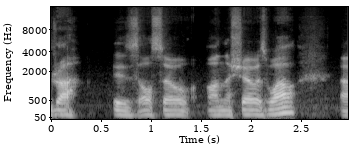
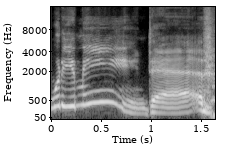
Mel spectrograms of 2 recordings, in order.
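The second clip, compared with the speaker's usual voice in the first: put-on very high, swooping little-kid voice; 13 semitones higher, 6 dB louder than usual. Voice actor showing how he performed the child characters: child character voice. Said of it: "doing all of the the female and child characters".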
